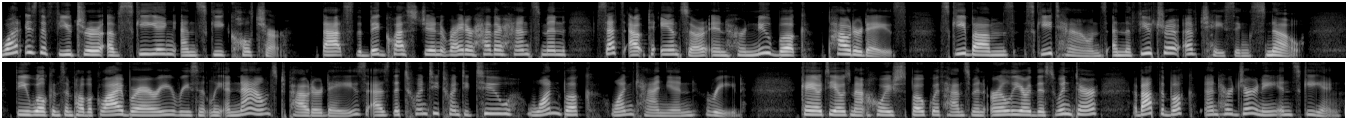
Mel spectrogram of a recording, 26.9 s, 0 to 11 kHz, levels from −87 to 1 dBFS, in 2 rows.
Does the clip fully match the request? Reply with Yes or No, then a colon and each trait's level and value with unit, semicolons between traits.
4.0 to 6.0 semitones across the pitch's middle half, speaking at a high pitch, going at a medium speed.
Yes: average, 4.3 semitones; high, 215 Hz; average, 155 wpm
